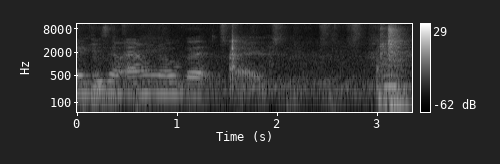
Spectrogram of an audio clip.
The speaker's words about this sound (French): Attendez, quelqu'un tape à la porte, c'est le live.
